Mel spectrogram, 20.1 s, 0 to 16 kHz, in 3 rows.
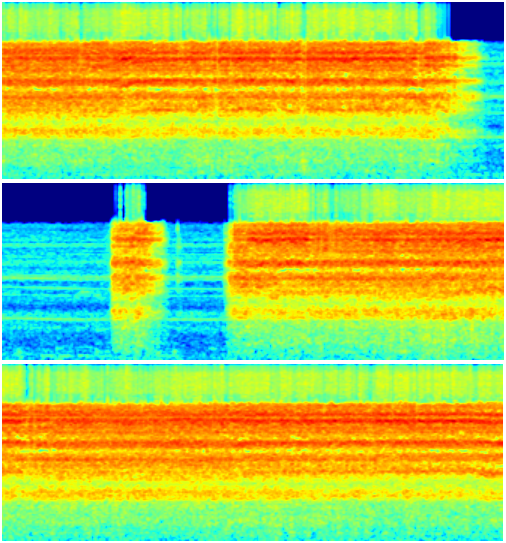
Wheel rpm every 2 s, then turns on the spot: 210, 230, 210, 20, 30, 180, 220, 210, 220, 230.
none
